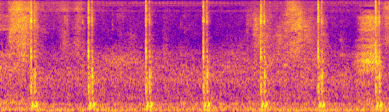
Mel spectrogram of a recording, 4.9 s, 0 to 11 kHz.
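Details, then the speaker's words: Happybuy 5kW diesel heater, first start set to high speed, fan running: quiet steady clicks about every 0.7 s over a low hum as the fuel pump kicks in drawing fuel to the burner; normal pump ticking. "see what happens when this pump starts clicking so the pump just kicked in it's going to be drawing fuel in now apparently to the burner"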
